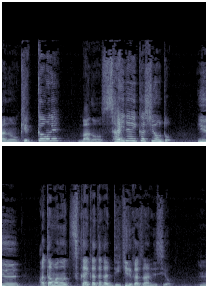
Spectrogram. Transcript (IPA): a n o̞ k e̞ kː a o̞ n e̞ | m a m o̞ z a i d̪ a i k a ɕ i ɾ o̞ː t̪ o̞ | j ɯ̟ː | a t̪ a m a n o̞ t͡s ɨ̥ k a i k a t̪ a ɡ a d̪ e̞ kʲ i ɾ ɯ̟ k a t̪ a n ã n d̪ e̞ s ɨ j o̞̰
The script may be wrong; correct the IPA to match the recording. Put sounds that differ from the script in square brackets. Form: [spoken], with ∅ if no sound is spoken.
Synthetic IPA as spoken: a n o̞ k e̞ kː a o̞ n e̞ | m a [n] o̞ [s] a i d̪ a i k a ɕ i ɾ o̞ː t̪ o̞ | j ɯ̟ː | a t̪ a m a n o̞ t͡s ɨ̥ k a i k a t̪ a ɡ a d̪ e̞ kʲ i ɾ ɯ̟ k a t̪ a n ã n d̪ e̞ s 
